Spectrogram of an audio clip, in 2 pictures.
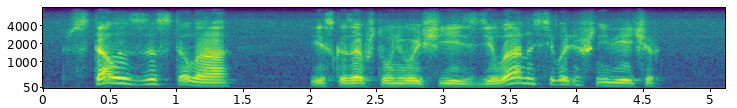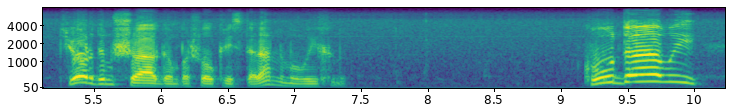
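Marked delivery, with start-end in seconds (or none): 9.1-10.0 very high-pitched, loud shout. Narrator reads Akhmedzyanov as the student Mikhailov walks out, shouting after him. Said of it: "крикнул вдогонку Ахмедзянов".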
